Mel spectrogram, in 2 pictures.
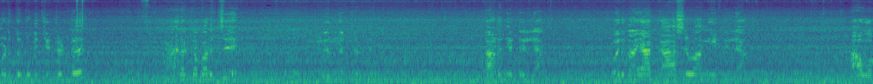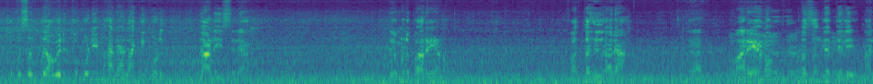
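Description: Steady road and engine noise inside a moving car's cabin, with a person's voice talking now and then.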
